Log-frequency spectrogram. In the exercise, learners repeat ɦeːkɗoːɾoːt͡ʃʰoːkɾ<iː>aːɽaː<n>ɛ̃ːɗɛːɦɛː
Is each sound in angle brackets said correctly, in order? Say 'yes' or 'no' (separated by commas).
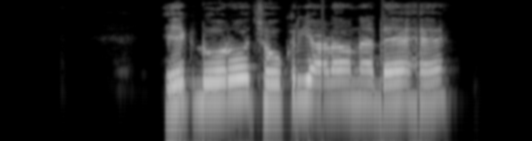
yes, yes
